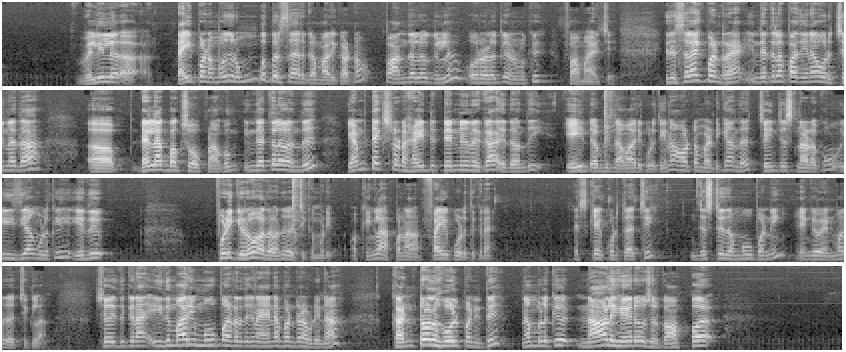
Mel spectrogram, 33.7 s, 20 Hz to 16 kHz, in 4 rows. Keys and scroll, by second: 14.0 8, 14.4 Return, 19.1 5, 19.8 Return, 21.4 Escape, 21.9 Escape, 22.2 Escape, 24.5 ctrl+Right, 25.0 ctrl+Right, 25.6 ctrl+Down, 25.6 ctrl+Down, 25.7 ctrl+Down, 25.8 ctrl+Down, 26.8 ctrl+Up, 27.1 ctrl+Up, 27.4 ctrl+Down, 27.6 ctrl+Up, 28.0 ctrl+Left, 28.2 ctrl+Right, 28.5 ctrl+Up, 29.8 ctrl+Left, 32.1 ctrl+Down.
